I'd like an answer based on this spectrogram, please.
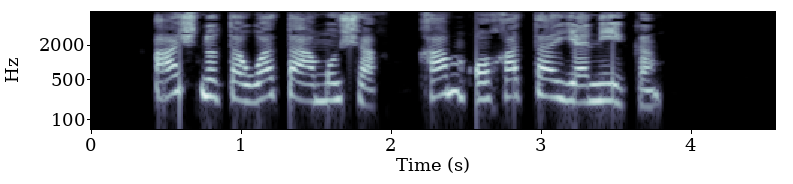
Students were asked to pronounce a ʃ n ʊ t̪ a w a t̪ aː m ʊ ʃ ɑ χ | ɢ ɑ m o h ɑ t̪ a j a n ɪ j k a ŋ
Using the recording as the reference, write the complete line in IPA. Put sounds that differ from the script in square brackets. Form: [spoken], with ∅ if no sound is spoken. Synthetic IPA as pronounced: a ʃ n ʊ t̪ a w a t̪ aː m ʊ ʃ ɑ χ | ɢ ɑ m o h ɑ t̪ a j a n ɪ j k a ŋ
